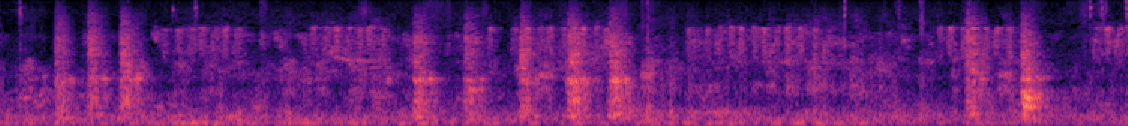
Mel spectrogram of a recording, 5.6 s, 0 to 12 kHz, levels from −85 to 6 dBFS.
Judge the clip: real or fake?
fake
